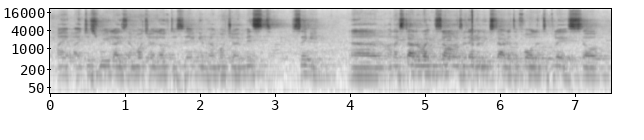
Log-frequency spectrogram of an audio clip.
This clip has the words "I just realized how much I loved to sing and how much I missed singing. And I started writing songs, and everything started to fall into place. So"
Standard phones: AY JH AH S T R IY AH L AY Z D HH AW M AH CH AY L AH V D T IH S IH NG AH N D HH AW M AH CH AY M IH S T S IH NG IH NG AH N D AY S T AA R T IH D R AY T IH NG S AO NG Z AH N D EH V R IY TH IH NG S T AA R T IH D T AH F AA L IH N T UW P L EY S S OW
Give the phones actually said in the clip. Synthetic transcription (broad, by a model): AY JH AH S T R IY AH L AY Z D HH AW M AH CH AY L AH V T IH S IH NG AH N HH AW M AH CH AY M IH S T S IH NG IH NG AH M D AY S T AA R T IH D R AY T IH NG S AO NG Z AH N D EH V R IY TH IH NG S T AA R T IH D T AH F AA L IH N T UW P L EY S S OW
